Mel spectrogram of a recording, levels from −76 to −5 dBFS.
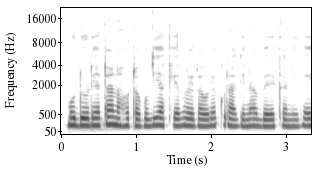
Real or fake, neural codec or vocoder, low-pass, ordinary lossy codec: real; none; none; none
